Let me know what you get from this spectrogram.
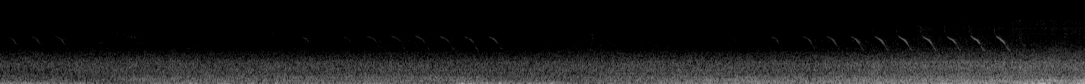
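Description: A bird calling in rapid runs of short, falling chirps: a few at the start, a run of about eight a few seconds in, and a longer, louder run near the end. Steady low background noise lies underneath.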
